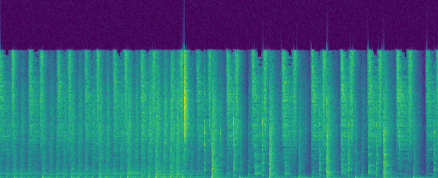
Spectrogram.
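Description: Mapex drum kit played as a groove: bass drum, snare and hi-hat in dense strokes, with a steady low tone under them. About halfway through it grows busier, with brighter cymbal hits.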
